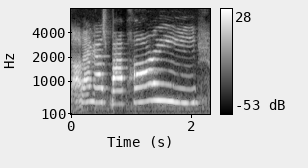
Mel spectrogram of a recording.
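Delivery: high-pitched, slow, dramatic wail. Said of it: "Cheryl's like".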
